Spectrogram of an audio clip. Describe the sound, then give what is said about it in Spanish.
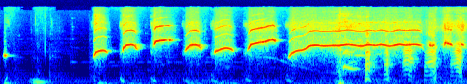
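A person whistles a short, bright tune: five quick rising chirps in a row, then a longer sustained note with a wavering bend, ending in a few soft trailing sounds. “¿Cómo suena el, el chiflidito?”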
